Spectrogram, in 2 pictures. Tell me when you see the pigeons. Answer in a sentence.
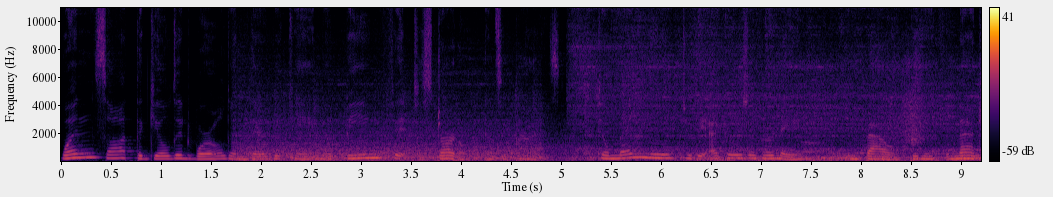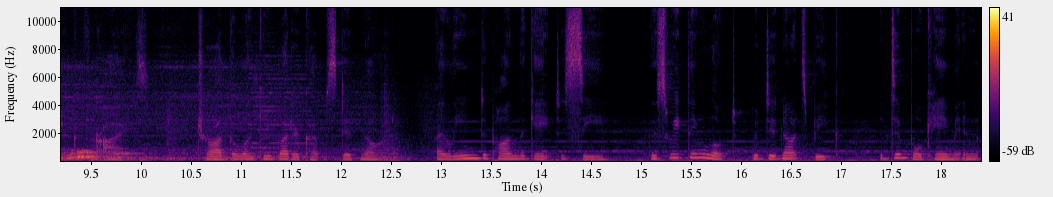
The pigeons can be heard from 8.2 to 10.6 s.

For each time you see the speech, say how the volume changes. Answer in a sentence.
You can hear the speech from 0.0 to 18.3 s, at a steady volume.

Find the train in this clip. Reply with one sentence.
The train can be heard from 1.7 to 18.3 s.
